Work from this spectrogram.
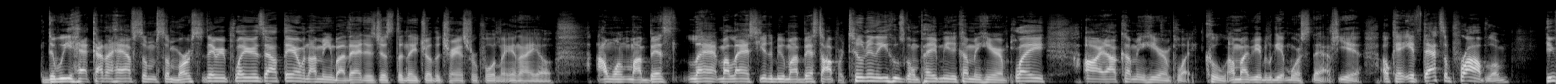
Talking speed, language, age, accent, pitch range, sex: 290 wpm, English, 30-49, American, 105-150 Hz, male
